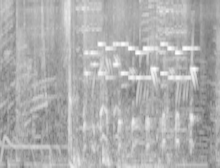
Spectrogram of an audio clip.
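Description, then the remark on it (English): A loud robotic chicken clucking effect as the character Mighty Mila turns into a giant robotic chicken during a dance-off: a sudden thump followed by a rapid string of buzzy, metallic, electronic clucks and chirps over a steady synthetic drone. “Mighty Mila turned into a giant robotic chicken!”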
